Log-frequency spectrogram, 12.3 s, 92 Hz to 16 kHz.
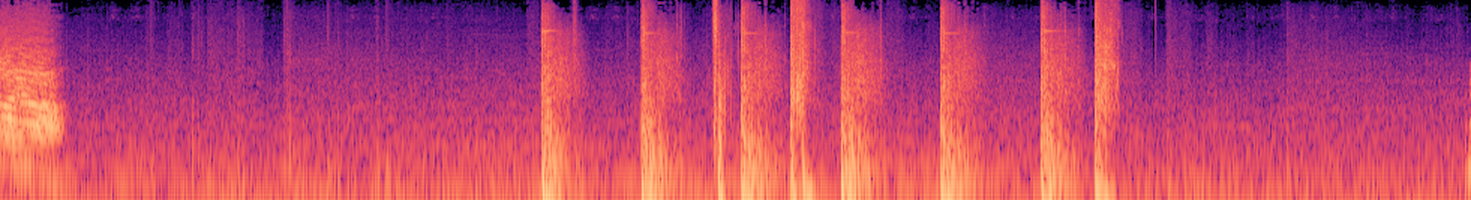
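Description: A ragged volley of about nine loud gunshots from a battle in Warhammer 40K: Battlesector, each a sharp blast with a short tail, fired in uneven succession after a quiet stretch.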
